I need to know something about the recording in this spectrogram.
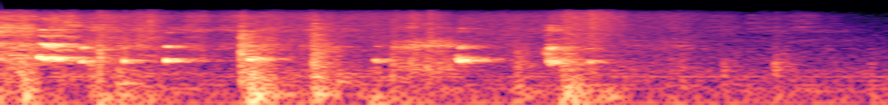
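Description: A dog whimpering: a run of short, high-pitched whines in quick succession, with a few knocks among them, dying away near the end.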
